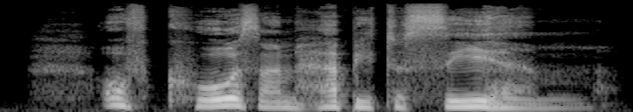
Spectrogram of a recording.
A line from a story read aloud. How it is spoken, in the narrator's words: Crowley growled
